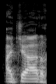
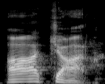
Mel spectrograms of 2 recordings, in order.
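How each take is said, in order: First: The first vowel is a short 'a'. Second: The first vowel is a long 'aa'. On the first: The speaker calls it wrong. "अचार गलत है" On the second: The speaker calls it right. "आचार कहना दुरुस्त है"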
